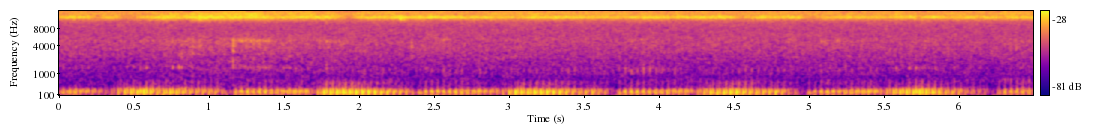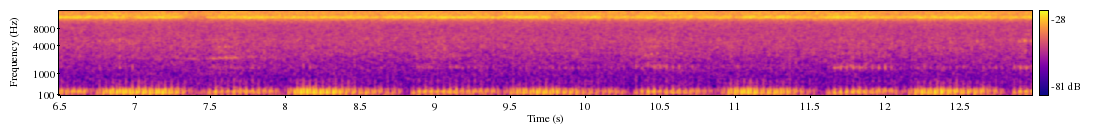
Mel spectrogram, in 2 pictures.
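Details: Purring from a Maine Coon and Sphynx cross kitten at play with mama, a deep continuous rumble pulsing in regular waves roughly every second for the whole stretch.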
